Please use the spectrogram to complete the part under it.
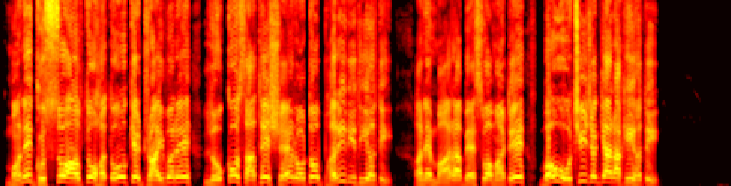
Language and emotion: Gujarati, angry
